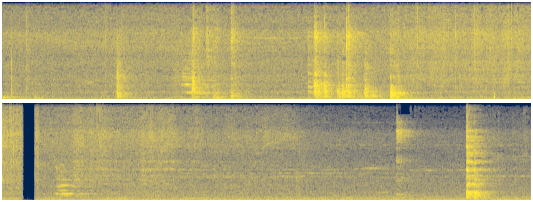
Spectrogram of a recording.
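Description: Food sizzles in a pan with scattered clatters of a utensil against metal, then a brief cut and quieter frying afterward.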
